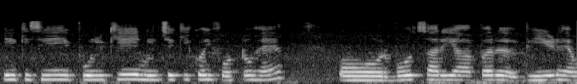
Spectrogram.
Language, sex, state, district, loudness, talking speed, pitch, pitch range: Hindi, female, Haryana, Jhajjar, -14 LUFS, 165 wpm, 210 Hz, 200-220 Hz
